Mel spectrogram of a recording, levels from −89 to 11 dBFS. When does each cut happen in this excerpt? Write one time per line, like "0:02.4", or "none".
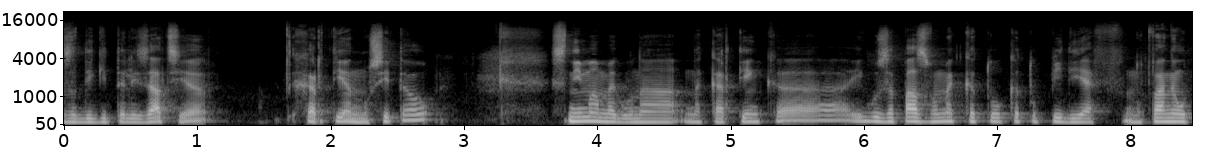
none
